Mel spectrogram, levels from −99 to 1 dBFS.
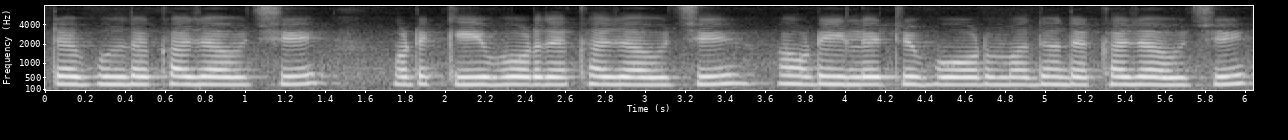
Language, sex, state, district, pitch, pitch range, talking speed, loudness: Odia, female, Odisha, Nuapada, 265 Hz, 260-270 Hz, 140 wpm, -13 LUFS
